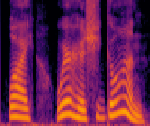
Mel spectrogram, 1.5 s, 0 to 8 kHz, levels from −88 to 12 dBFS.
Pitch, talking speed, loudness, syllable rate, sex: 230 Hz, 200 wpm, -15 LUFS, 5.4 syllables/s, female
